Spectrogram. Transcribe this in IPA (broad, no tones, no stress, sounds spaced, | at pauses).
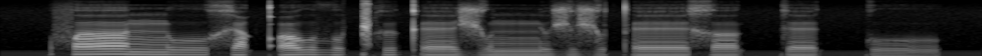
f ɐː nː ʊː x ɛ qʼ ʊː ð ʊ ǁʰ ʏ kʼ ɛː ʒ ʊ nː ʏ ʒ ɪ ʒ ʊ tʼ ɛː x ɐː kː ɛː kː ʊː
